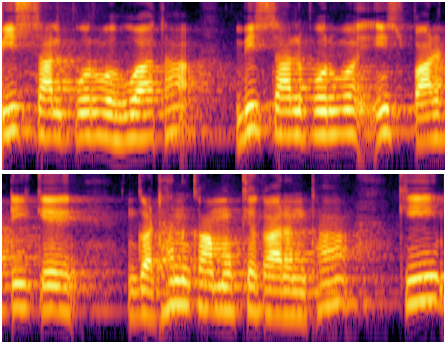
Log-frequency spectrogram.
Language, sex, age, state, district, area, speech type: Hindi, male, 30-45, Madhya Pradesh, Betul, rural, spontaneous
